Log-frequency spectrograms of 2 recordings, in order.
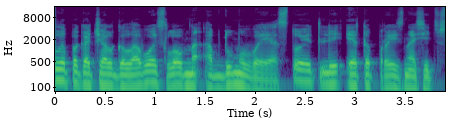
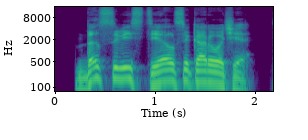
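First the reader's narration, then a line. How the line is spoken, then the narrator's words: Laughing. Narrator (Russian): засмеялся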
